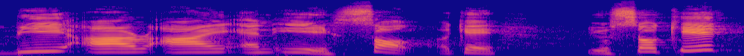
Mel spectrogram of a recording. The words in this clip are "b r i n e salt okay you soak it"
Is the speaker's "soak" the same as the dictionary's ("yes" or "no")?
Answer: yes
